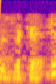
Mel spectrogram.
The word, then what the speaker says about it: الزكاة: واتوا، قال الهمزه وسط السطر، واتوا واتوا الزكاه، الزكاه تكتب بالواو وتنطق بالالف. وآتوا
